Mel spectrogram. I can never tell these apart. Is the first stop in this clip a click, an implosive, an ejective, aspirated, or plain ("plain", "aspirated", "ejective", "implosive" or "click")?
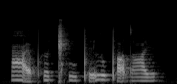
aspirated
